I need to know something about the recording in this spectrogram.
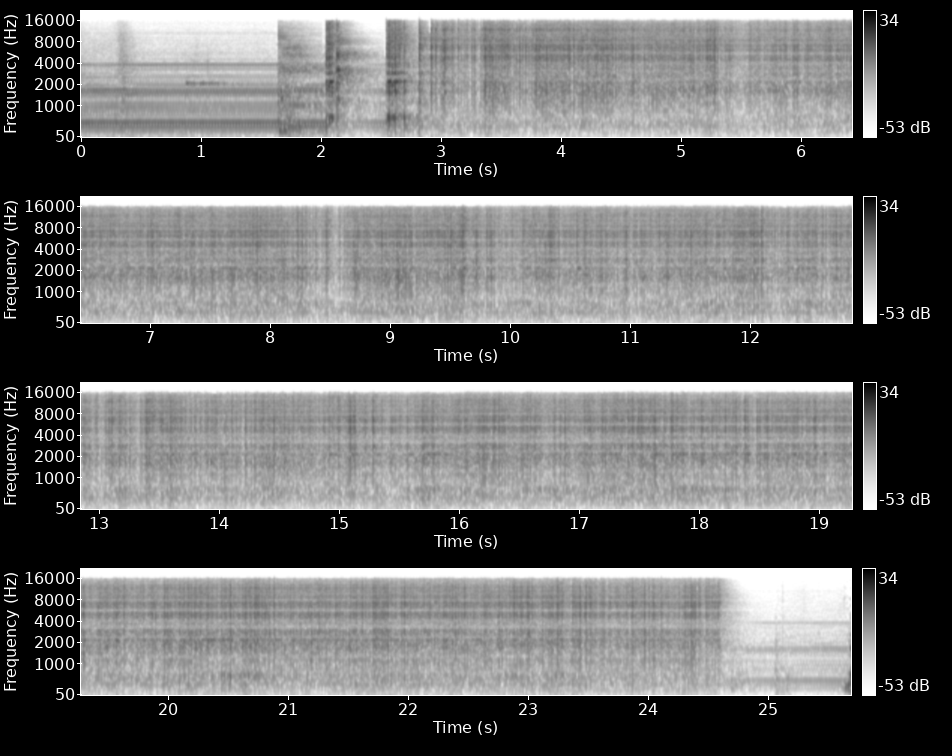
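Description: MIG welding arc running a root bead on a pipe coupon. After a short burst about two seconds in, it settles into a steady crackling sizzle.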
